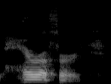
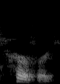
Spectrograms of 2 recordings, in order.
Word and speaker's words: Hereford: With my Canadian upbringing, when I came here at first, I thought you would pronounce it Hereford, which is, you know, a British way of saying the word. But, locally it's known as Hereford here.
